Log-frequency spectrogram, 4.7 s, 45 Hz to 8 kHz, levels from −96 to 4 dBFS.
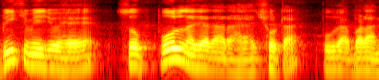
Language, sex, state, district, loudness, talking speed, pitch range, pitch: Hindi, male, Jharkhand, Palamu, -18 LUFS, 165 wpm, 95-125 Hz, 105 Hz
